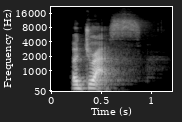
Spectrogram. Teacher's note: You can only use one pronunciation and that is address. Stress is on the second syllable.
